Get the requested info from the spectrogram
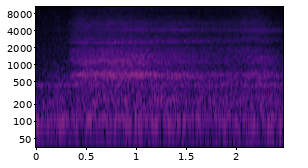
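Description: A person's long breath through the nose, starting about a third of a second in and lasting about two seconds.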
